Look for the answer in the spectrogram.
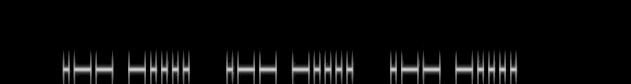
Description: Morse code, heard as a keyed tone, about 22 wpm, 700 Hz. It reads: W6 W6 W6
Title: Callsign Prefixes for Top 25 DXCC - Repeated 3x - 22wpm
